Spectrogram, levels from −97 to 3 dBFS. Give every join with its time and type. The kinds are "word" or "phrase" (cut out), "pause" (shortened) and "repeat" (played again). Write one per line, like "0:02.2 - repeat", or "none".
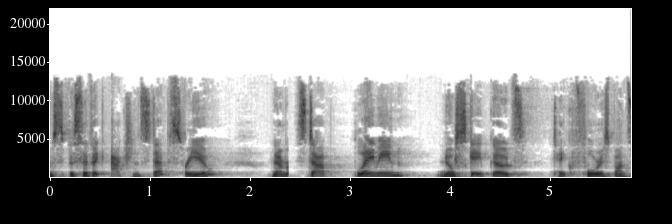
0:01.4 - word
0:02.4 - word
0:04.1 - word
